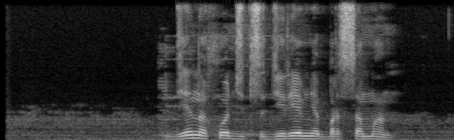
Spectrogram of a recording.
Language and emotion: Russian, neutral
